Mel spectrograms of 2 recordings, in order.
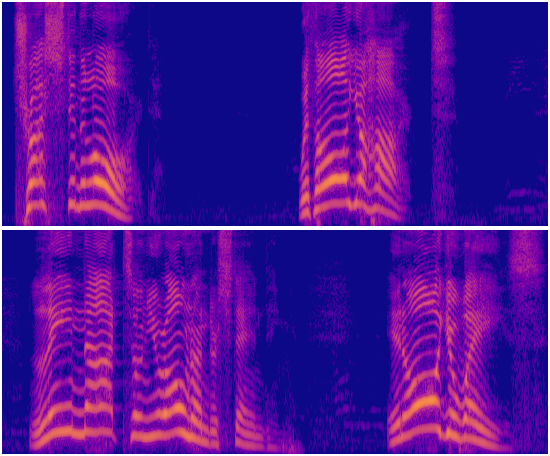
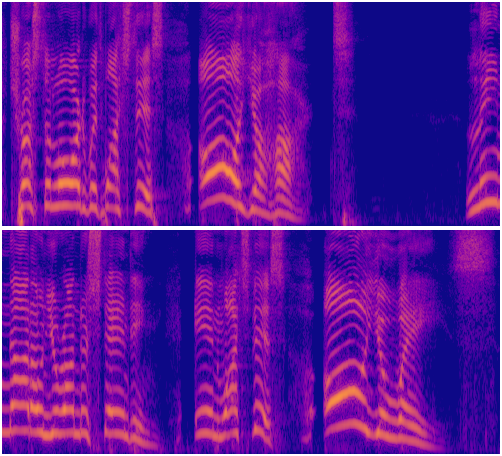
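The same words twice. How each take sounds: First: Slow, weighty reading of the verse; scripture recited with weight. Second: All punched loud and slow; stress on all. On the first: Preacher reading the verse to the church, weighty. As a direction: lay out each phrase for the congregation. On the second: Preacher stressing all for the congregation, loud and slow. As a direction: lean hard on all in "all your heart" and "all your ways". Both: Shown as a demonstration. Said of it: "can I put emphasis on some other words?".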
